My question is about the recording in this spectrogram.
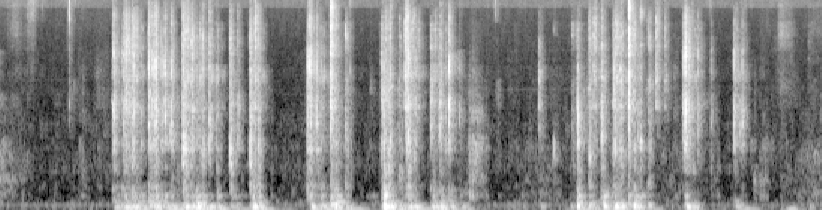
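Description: Typing on a computer keyboard: three quick bursts of keystrokes with short pauses between them.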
